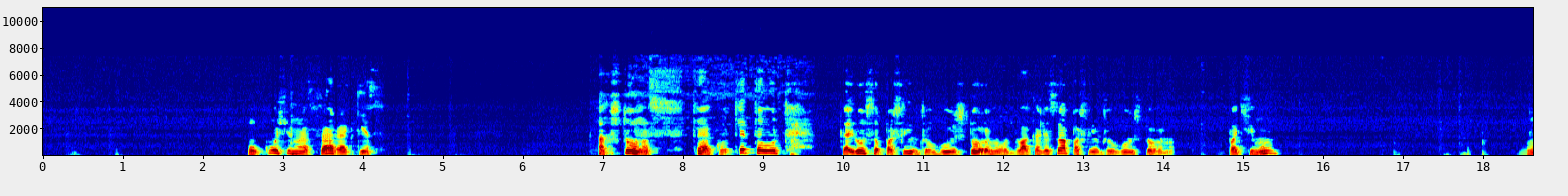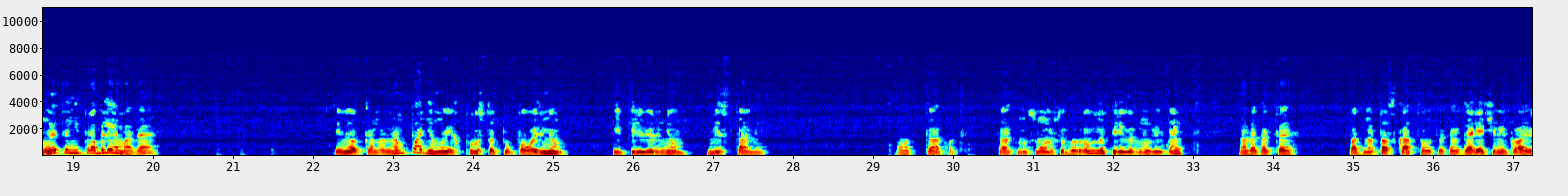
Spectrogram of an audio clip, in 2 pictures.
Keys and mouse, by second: 7.0 space, 8.5 middle click, 14.5 space, 15.8-16.9 drag, 17.9 ctrl+z, 21.0 shift+click, 22.3 KP_7, 24.9-29.4 drag, 31.7 middle click, 32.8 middle click, 33.9 KP_3.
